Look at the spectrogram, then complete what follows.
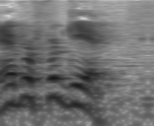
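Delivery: high, slow, stretched-out mock cowboy American drawl.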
